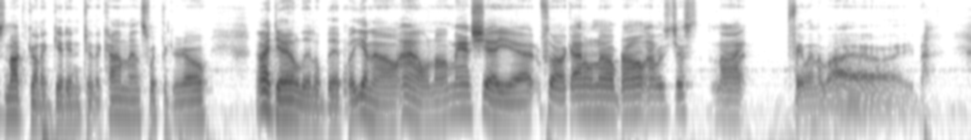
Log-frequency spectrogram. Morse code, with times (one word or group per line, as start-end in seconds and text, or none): none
